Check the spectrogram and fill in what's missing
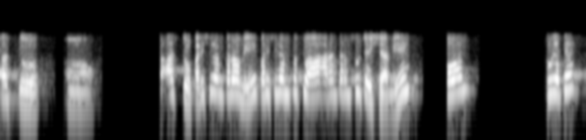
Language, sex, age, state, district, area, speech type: Sanskrit, male, 30-45, Karnataka, Bangalore Urban, urban, conversation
